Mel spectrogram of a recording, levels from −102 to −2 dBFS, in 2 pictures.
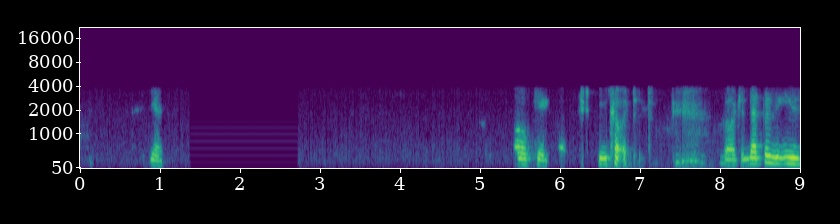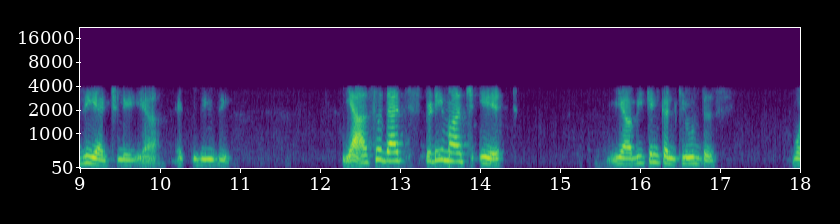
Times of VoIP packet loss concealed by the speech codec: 7.48-7.55, 15.29-15.32

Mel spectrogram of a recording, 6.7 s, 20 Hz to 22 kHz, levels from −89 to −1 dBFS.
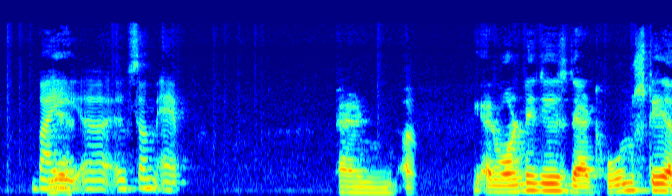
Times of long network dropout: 4.07-4.75

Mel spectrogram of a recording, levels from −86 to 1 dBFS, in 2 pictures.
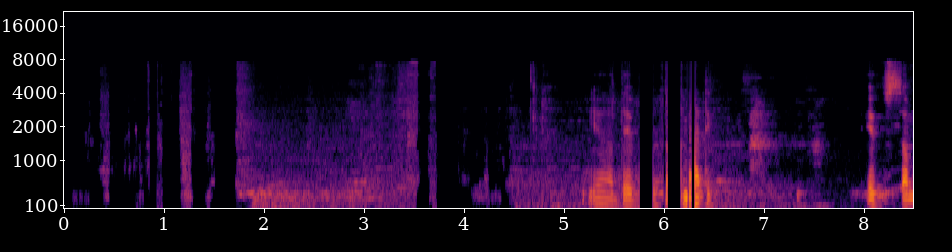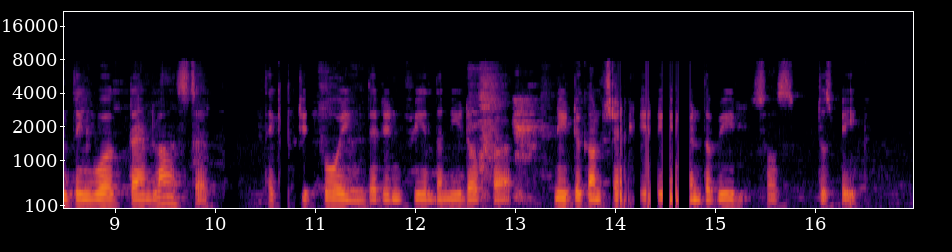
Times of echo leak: none

